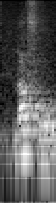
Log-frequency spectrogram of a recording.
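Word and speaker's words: Knuffle: speaks her first word, Nuffle Bunny. Immediately, I was impressed because the little girl's first word was actually 2 words, 4 syllables with a silent K at the beginning.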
